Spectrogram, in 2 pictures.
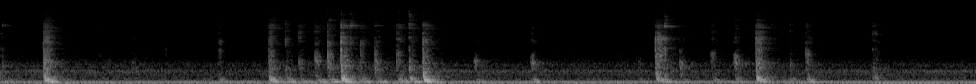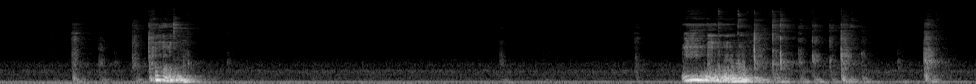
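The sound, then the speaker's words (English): Someone types on a computer keyboard in sparse, irregular bursts of soft clicking over a steady low hum, with two louder, heavier clattering moments partway through. “I'm a keyboard warrior, bro. Like, when it comes to this Twitter stuff, ooh, I got the clap bags, baby.”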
